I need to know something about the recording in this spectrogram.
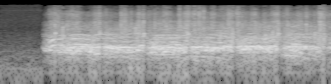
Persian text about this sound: تصاویر اختصاصی رادیو فردا از تظاهرات پناهجوها در جزیره لسبوس یونان. فریاد می زنند آزادی. از اردوگاه و جزیره قفس مانندش خسته شدند. اینجا جزیره لسبوس، مردم همگی تو خیابونا هستن و همگی یک صدا دارن میگن که لطفا ما رو از اینجا انتقال بدین.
